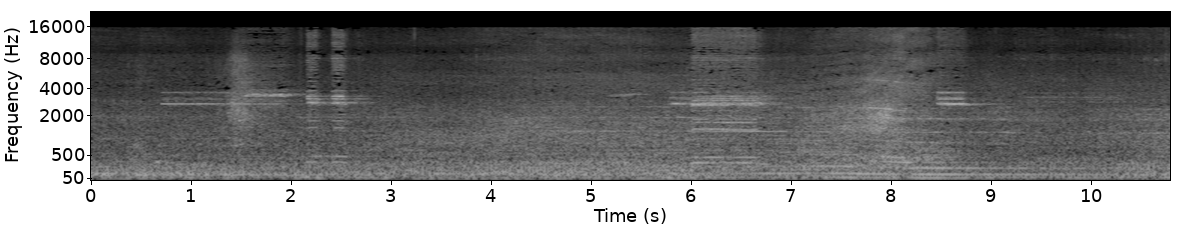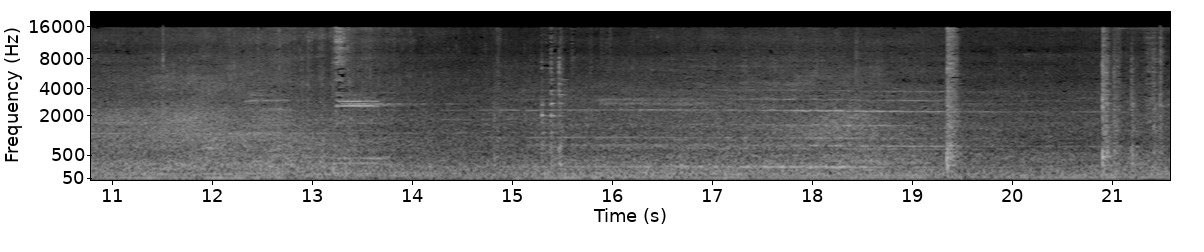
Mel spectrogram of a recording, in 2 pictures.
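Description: Road traffic passing steadily, with several short vehicle horn toots at intervals. Two sharp clicks near the end.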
